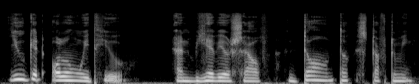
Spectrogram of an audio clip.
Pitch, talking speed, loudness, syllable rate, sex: 170 Hz, 200 wpm, -18 LUFS, 5.2 syllables/s, male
